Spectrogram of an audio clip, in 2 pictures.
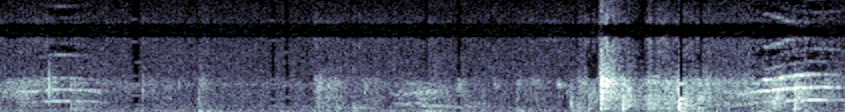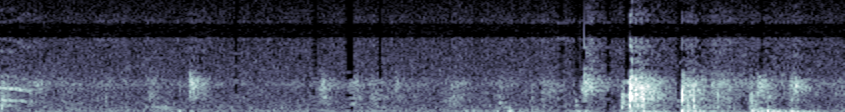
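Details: A domestic cat gives a few short, faint meows, each a brief rising-then-falling tone, among loud clicks, rustles and handling noises during a mailbag unboxing indoors.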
